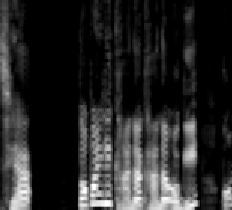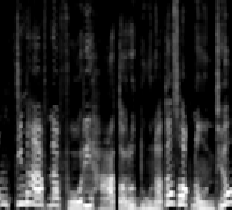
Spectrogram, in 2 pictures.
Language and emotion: Nepali, disgusted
